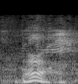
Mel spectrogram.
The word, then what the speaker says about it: Wilkes-Barre: Wilkes-Barre. – B-A-R-R-E is Burrow?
